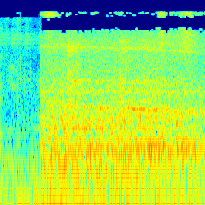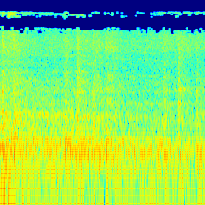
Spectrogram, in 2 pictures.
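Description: New York City subway train moving alongside the platform: loud train noise that starts suddenly about half a second in and eases off slightly toward the end.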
